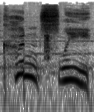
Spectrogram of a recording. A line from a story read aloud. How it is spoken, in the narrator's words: he said with a yawn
